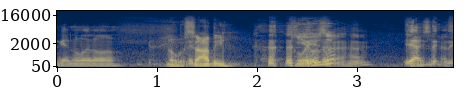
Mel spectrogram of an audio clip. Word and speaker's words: gyoza: The goiza getting a little. No wasabi. gyoza.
